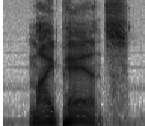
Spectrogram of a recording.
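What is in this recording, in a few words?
"pants", English, male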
